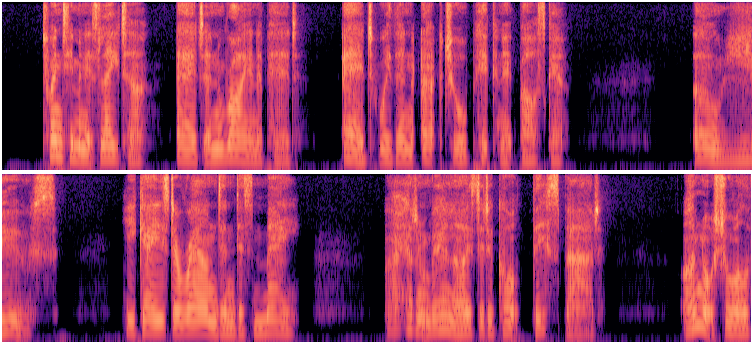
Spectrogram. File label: comedy multicharacter banter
